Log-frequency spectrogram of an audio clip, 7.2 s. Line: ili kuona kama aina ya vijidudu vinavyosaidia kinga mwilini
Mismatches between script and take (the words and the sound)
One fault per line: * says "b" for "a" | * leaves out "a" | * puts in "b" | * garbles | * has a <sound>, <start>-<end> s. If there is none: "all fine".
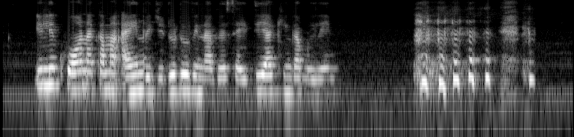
* leaves out "ya"
* has a laugh, 5.2-6.7 s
